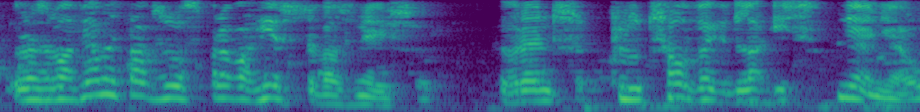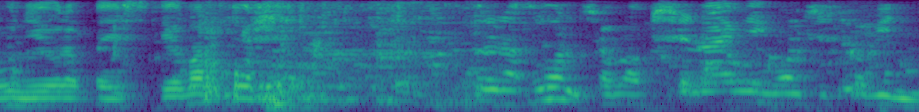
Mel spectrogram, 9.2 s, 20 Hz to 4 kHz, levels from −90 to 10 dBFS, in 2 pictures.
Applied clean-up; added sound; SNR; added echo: classical method WPE with log-MMSE.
